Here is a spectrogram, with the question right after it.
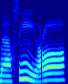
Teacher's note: bibirnya tidak monyong ya karena shadnya kasrah bukan dommah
